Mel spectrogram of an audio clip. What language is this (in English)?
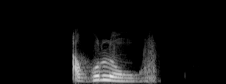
Tem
